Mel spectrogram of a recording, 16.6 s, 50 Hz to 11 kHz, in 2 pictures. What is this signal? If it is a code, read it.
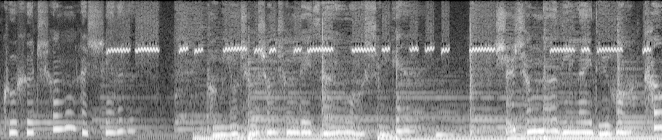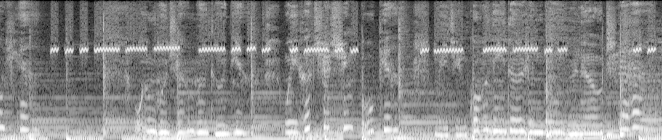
Morse code (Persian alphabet), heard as a whistle, hand-sent with a straight key, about 13 wpm. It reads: میدانست که قبل از …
